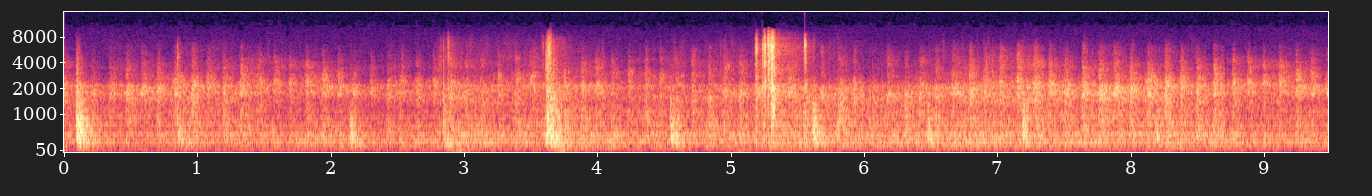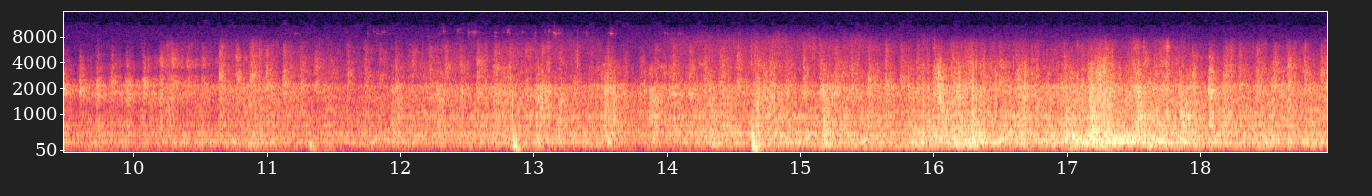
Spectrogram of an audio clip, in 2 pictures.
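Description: Railway carriage rolling along the track: a steady rumble with scattered clicks and knocks from the wheels and rail joints, heard from inside the car and growing somewhat louder near the end.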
